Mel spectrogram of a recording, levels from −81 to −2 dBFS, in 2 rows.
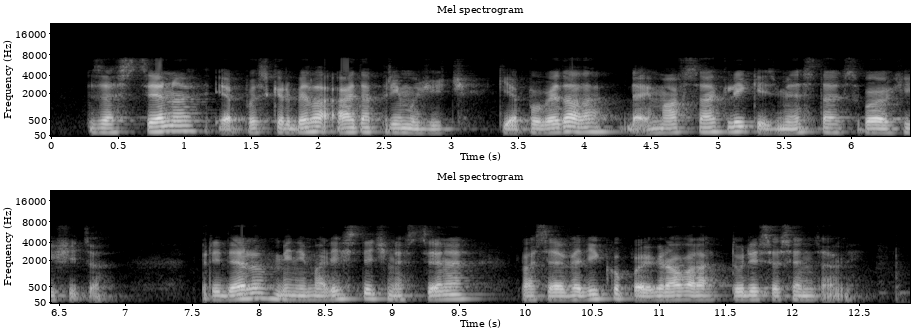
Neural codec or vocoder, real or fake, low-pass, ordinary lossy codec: none; real; 7.2 kHz; none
